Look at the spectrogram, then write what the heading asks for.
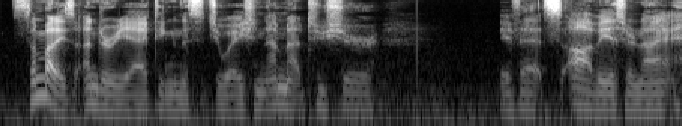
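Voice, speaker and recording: A man's voice: mid-range voice, fairly even intonation, brisk, fairly bright tone, slight background noise. A man doing let's play commentary, reading game text aloud and tossing in joking, theatrical asides. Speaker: gaming YouTuber.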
